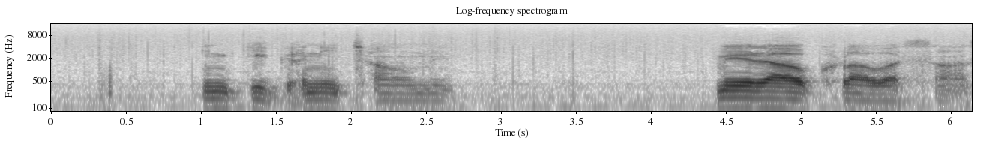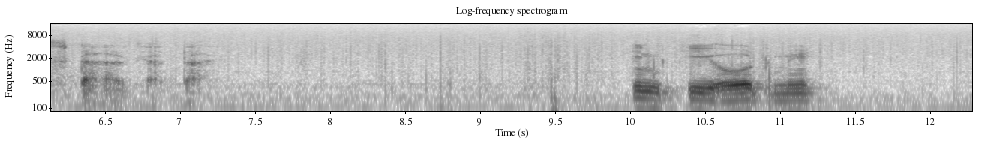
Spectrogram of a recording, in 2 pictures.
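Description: A young woman speaks softly and tenderly, close by.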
